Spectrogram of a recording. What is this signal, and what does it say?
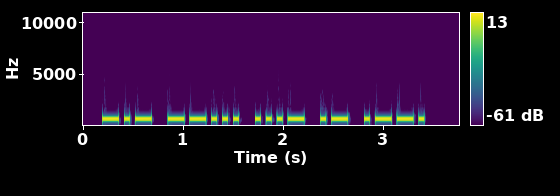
Morse code, heard as a keyed tone, about 21 wpm, 700 Hz. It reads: K7VAP
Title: K1USN SST QSO Practice - 22wpm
